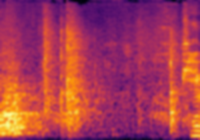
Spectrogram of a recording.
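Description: Two light clicks, about a second apart, from a metal spoon against a stainless steel mixing bowl of bibimbap. A voice trails off at the start and another begins at the end.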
